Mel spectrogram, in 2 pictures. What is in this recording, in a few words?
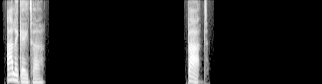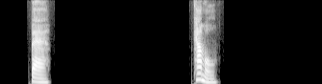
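British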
